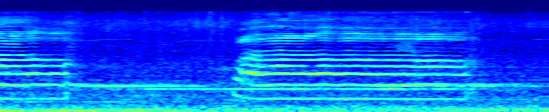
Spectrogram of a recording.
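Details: Domestic cat drinking milk, meowing twice: a short steady harmonic meow, then after a pause a longer, louder, slightly rising meow lasting about a second, in a quiet indoor setting.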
